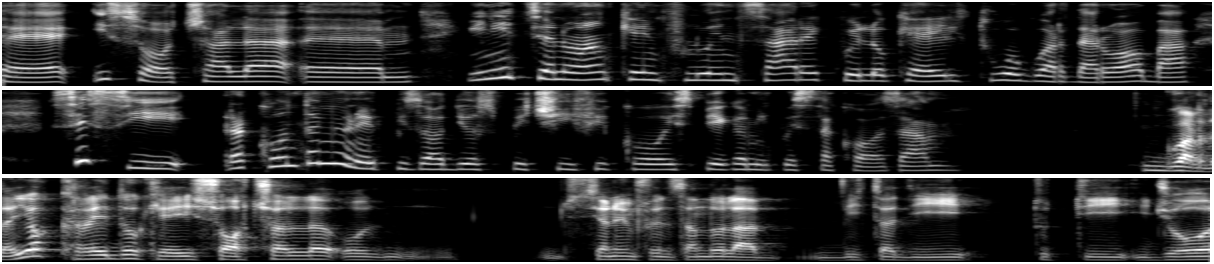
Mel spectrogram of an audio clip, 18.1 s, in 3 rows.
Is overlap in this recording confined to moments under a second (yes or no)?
yes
